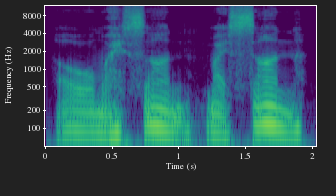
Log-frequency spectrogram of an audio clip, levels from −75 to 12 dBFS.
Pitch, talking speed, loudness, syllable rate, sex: 95 Hz, 145 wpm, -19 LUFS, 2.8 syllables/s, male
